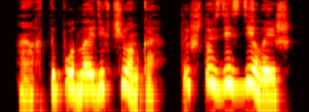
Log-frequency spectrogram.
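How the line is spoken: Angry hiss. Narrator (Russian): прошипел он

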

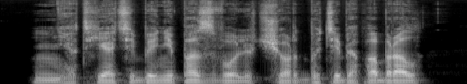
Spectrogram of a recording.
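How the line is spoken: Hissed. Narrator (Russian): прошипела

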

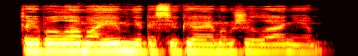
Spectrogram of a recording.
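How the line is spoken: Enchanted breathless alien voice. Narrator (Russian): Завороженно выдохнул снежный инопланетянин

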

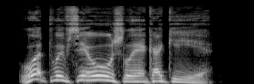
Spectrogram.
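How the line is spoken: Skeptical snort. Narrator (Russian): снова скептически хмыкнул Шестаков

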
